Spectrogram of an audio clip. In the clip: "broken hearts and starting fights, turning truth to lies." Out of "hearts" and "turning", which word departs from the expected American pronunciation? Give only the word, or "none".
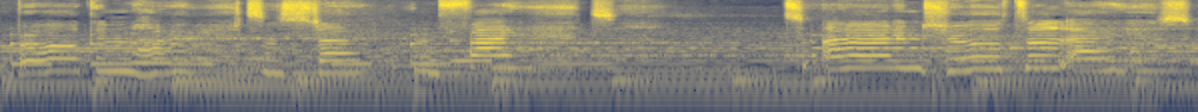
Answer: turning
